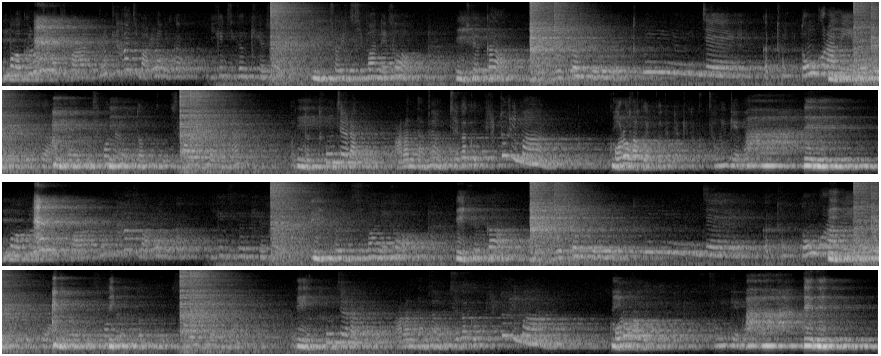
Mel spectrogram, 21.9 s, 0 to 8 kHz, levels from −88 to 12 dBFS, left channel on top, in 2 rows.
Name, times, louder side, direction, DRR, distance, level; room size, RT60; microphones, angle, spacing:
voice 1, 0.0-2.2 2.6-3.5 4.2-5.1 5.9-6.3 6.9-9.3 9.7-11.9 12.2-14.0 14.6-17.9 18.6-19.4 19.8-20.4, left 1 dB, 45° left, 3 dB, 0.8 m, -31 dB
sound 1, 2.5-15.6, equal, 10° left, 1.7 m, -36 dB
voice 2, 20.3-21.3, right 2 dB, 50° right, 3 dB, 0.8 m, -21 dB
12.5 x 9.5 x 3.0 m, 2.9 s
head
